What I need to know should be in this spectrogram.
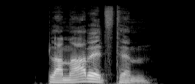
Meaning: strong dative masculine/neuter singular superlative degree of blamabel
- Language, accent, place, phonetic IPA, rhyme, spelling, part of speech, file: German, Germany, Berlin, [blaˈmaːbl̩stəm], -aːbl̩stəm, blamabelstem, adjective, De-blamabelstem.ogg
